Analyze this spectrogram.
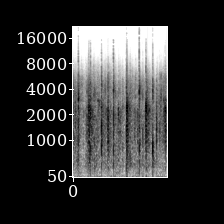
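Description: A crowd applauds steadily, many hands clapping in a dense, irregular patter of sharp bright claps with no voices over it.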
